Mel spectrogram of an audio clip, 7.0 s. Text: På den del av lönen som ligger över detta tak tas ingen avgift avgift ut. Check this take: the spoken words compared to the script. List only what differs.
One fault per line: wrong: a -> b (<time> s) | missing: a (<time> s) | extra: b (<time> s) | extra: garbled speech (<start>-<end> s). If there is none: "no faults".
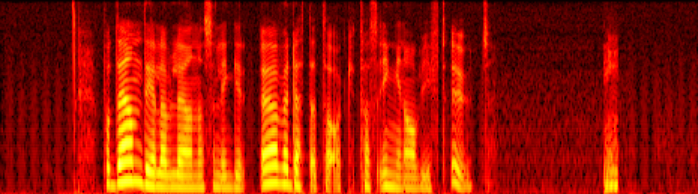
missing: avgift (4.5 s)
